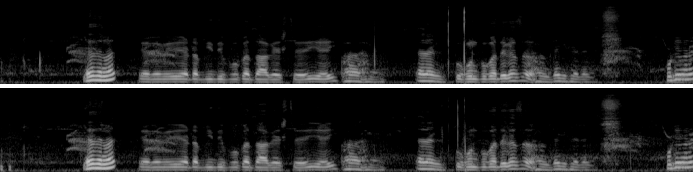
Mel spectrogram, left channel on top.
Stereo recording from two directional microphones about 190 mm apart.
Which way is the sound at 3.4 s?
5° right (ahead or behind).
